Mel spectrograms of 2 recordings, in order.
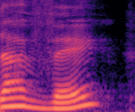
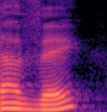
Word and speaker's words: avaient: Ils avaient, so remember, even if we've got this A-I-E-N-T, well, we don't pronounce it, or we don't pronounce this E-N-T, so we get avait, okay, phonetically. Ils avaient, okay, and then elles avaient.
